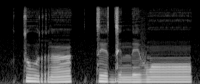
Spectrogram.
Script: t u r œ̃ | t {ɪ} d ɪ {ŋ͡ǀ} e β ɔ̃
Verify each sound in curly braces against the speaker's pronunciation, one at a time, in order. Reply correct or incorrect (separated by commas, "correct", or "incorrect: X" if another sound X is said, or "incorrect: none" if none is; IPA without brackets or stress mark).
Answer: correct, incorrect: n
